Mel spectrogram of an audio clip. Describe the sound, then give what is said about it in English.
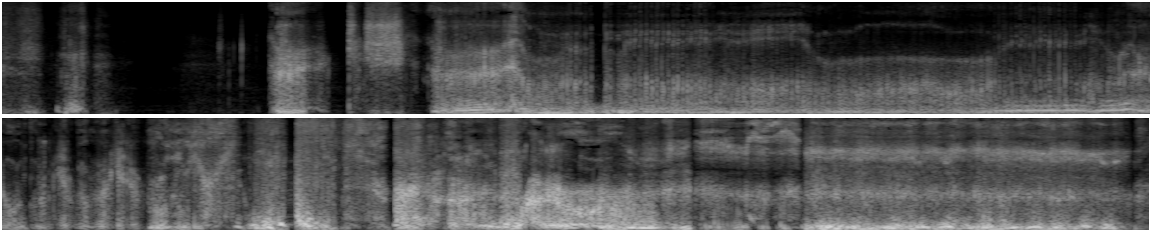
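A voice imitates a car on the brink of blowing up, its engine malfunctioning and leaking oil: a long, gravelly growling and sputtering rumble that builds louder and rougher, ending in harsh bursts, after a few short breathy noises. “A car that is on the brink of blowing up and then it does.”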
